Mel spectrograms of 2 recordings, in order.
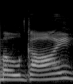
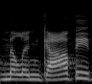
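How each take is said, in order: First: The name is said short, in two clipped syllables. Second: The name is said with all its written syllables. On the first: This is how local people actually say it. The speaker calls it right. "but we pronounce it right" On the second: This is how the spelling suggests it sounds. The speaker calls it wrong. "It's spelt Millingavi"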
